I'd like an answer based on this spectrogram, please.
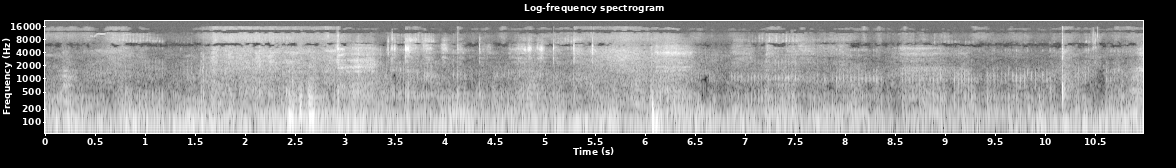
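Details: Cat purring: a soft, continuous low rumble throughout, quiet with faint background hiss and a single sharp tap near the middle.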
